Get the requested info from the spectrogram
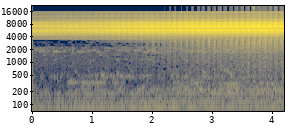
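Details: A cicada calling for a mate from up in a pear tree gives a loud, high, rasping buzz that pulses rapidly and steadily swells in volume.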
